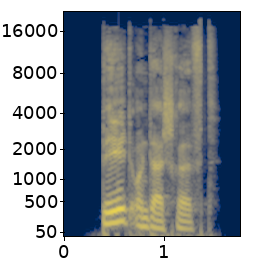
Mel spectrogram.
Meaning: caption of a picture
- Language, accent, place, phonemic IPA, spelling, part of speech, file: German, Germany, Berlin, /ˈbɪltʔʊntɐʃʁɪft/, Bildunterschrift, noun, De-Bildunterschrift.ogg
